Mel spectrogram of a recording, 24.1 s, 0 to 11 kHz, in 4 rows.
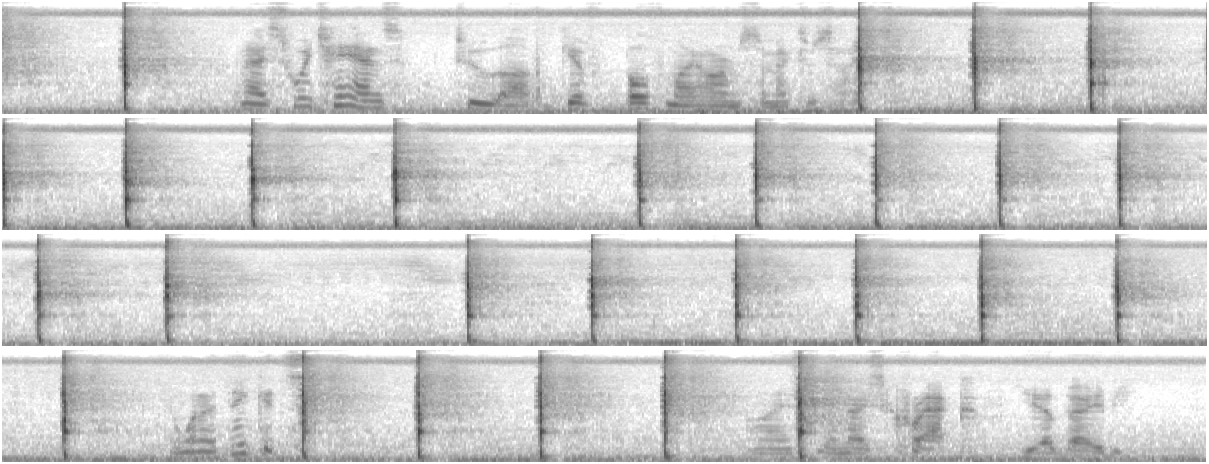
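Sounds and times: sledge striking steel wedge: 0.0 - 1.0, 4.2 - 8.4, 9.2 - 13.4, 14.3 - 22.4.

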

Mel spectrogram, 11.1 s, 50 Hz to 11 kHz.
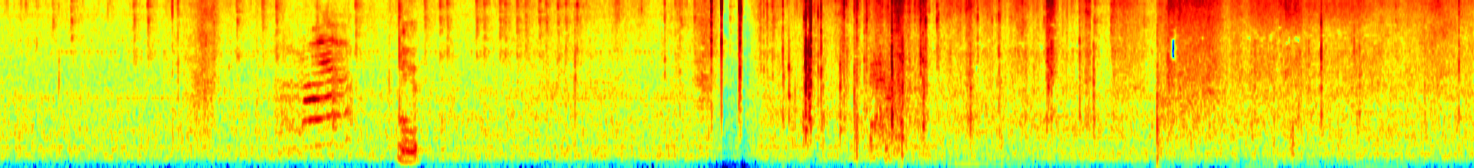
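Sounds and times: camera rustling against clothing: 4.1 - 11.0.

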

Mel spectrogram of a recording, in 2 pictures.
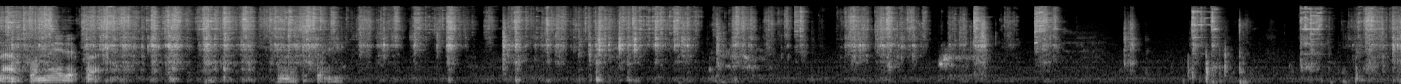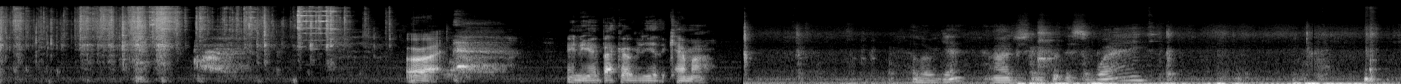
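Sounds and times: metal hooks jangling and clinking: 0.0 - 12.4, 13.0 - 18.0.

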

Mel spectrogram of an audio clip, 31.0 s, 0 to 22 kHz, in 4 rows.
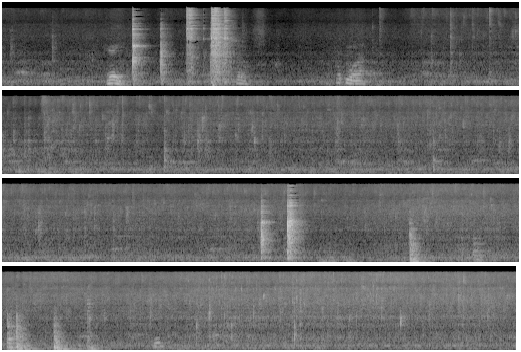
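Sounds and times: cookware clinking and knocking: 2.0 - 3.5, 19.4 - 20.1
oil frying hiss: 6.1 - 30.9.

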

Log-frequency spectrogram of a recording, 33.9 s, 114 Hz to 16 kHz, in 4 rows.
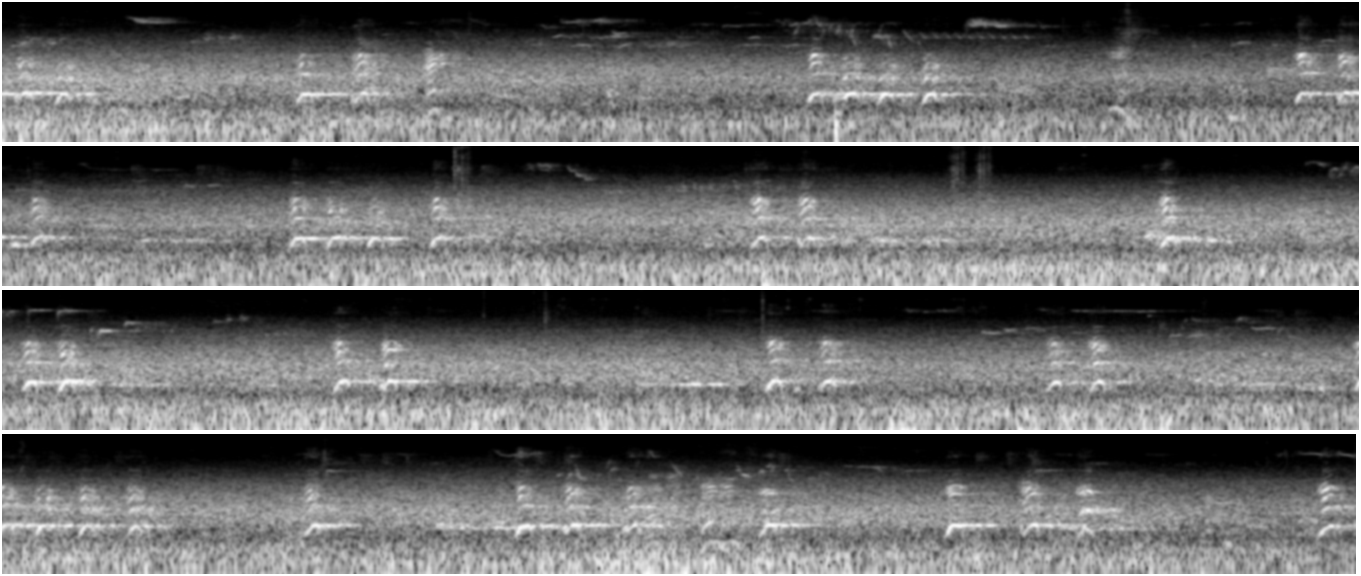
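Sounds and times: dog barking high: 0.0 - 0.7, 1.8 - 2.8, 5.0 - 6.1, 8.1 - 9.0, 10.3 - 11.6, 13.2 - 14.6, 15.7 - 16.2, 17.1 - 17.7, 19.0 - 19.7, 21.2 - 22.4, 23.5 - 24.1, 25.2 - 26.6, 27.3 - 30.6, 31.3 - 32.6, 33.7 - 33.9.

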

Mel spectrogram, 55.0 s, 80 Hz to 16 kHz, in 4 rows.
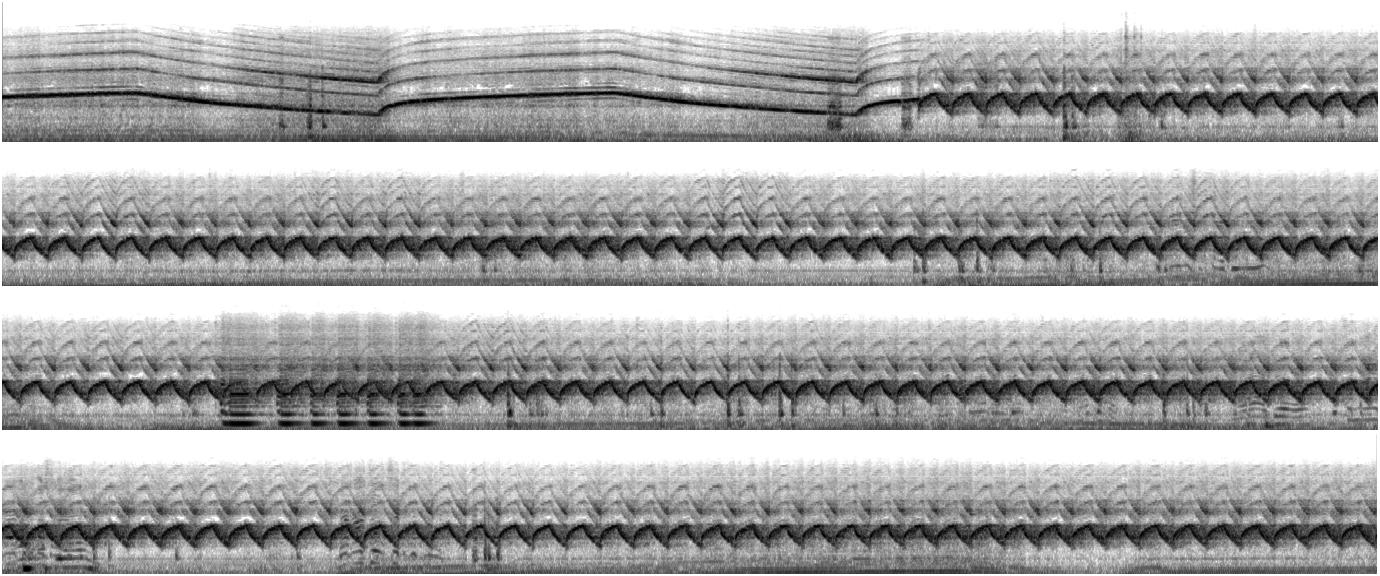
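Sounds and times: electronic siren wailing and yelping: 0.0 - 55.0
horn short blasts: 29.7 - 32.0.

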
